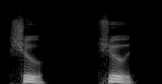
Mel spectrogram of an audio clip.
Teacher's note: É apenas should, should, should. E esse D pode até quase não ser pronunciado.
